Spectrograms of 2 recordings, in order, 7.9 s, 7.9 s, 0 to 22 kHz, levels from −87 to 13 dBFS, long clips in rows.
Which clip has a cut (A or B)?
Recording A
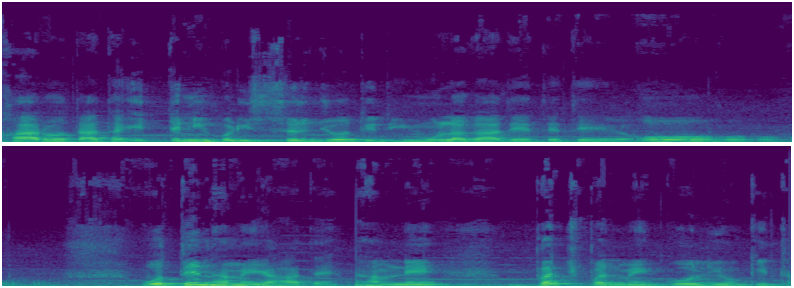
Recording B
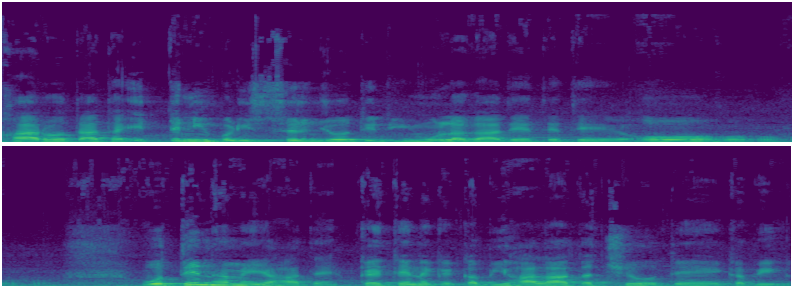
A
